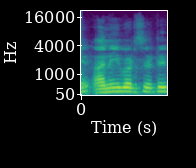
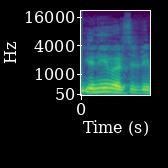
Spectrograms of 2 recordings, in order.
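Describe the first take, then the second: First: अनिवर्सिटी with a short "uh" start; the wrong short start; wrong anniversity. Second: यूनिवर्सिटी with a clear "yoo" start; the right yoo start; correct university. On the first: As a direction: say अनिवर्सिटी as "uh-niversity". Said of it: "अनिवर्सिटी नहीं". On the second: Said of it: "यूनिवर्सिटी पढ़ना है". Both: Shown as a demonstration.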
